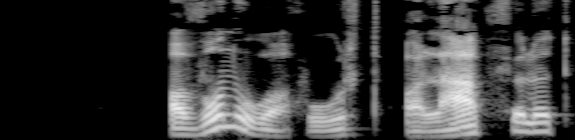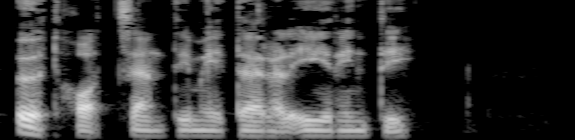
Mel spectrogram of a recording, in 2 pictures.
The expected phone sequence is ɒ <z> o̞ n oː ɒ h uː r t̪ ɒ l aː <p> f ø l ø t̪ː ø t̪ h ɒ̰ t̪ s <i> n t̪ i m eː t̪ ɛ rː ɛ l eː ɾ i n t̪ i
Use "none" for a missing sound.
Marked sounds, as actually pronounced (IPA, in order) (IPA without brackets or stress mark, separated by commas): v, p, ɛ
